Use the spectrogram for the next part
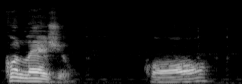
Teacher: a sílaba tônica aqui é o lé. Ou seja, a sílaba tônica não é a última, é a penúltima. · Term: paroxítona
